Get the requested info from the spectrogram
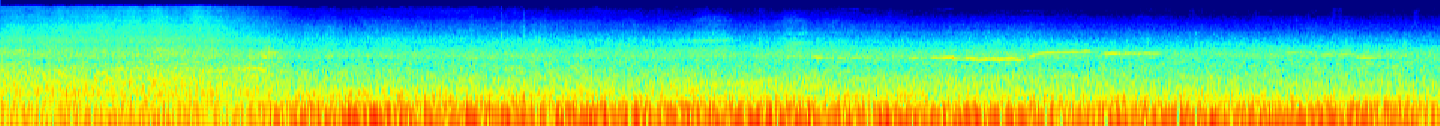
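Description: Indoor crowd chatter for about two seconds, then outdoor city ambience: a low, gusting rumble of wind on the microphone over street traffic, with a faint wavering high tone in the middle.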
